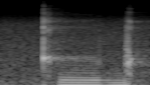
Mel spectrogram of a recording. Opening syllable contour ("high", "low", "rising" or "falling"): low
